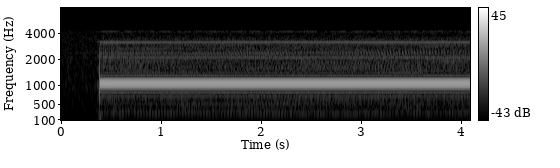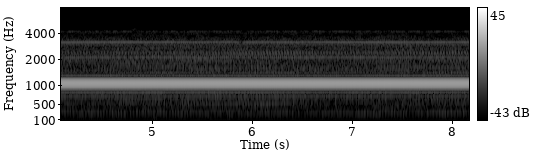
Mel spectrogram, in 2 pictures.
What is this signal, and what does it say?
Emergency Alert System (SAME) tones (the 1050 Hz attention tone). It is heard from 0.4 to 7.6 s.
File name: eas / KUSO / KUSO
